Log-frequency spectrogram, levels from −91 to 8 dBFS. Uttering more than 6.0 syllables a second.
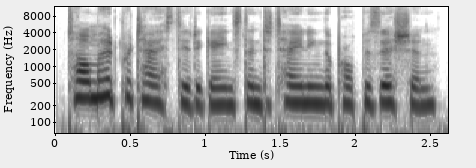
Yes: 6.5 syllables/s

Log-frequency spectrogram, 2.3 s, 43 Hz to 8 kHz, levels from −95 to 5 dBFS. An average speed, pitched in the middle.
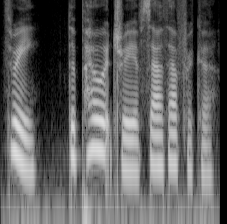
Yes: average, 160 wpm; medium, 180 Hz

